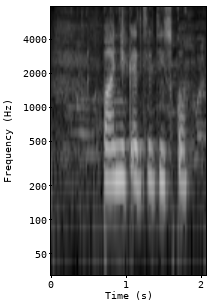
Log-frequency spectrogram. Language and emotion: Russian, neutral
